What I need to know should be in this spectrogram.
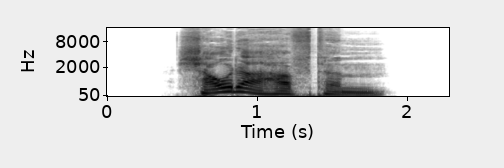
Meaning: strong dative masculine/neuter singular of schauderhaft
- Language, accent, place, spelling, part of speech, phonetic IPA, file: German, Germany, Berlin, schauderhaftem, adjective, [ˈʃaʊ̯dɐhaftəm], De-schauderhaftem.ogg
